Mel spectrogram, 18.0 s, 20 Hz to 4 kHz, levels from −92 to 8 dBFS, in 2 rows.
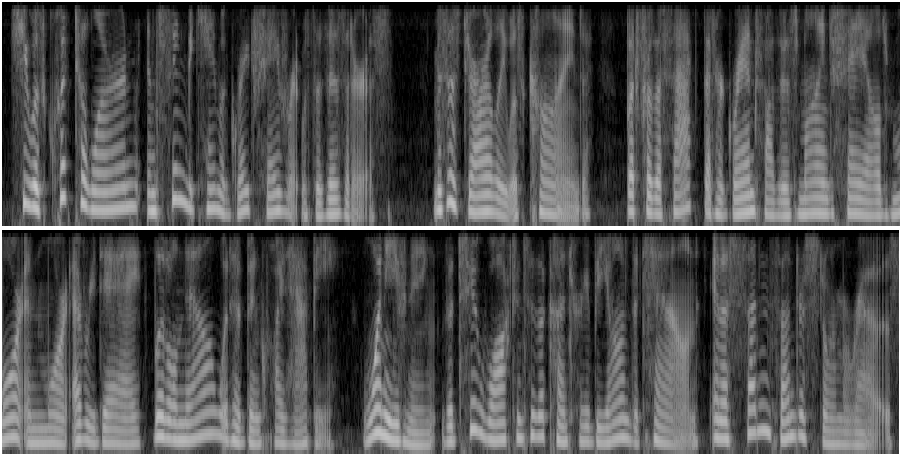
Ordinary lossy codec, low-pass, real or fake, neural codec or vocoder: Opus, 64 kbps; 3.6 kHz; real; none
